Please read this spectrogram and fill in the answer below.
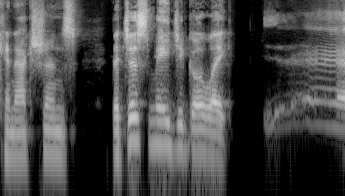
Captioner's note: groans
